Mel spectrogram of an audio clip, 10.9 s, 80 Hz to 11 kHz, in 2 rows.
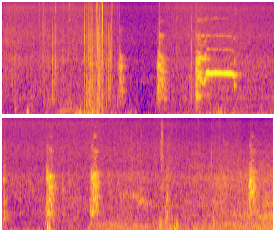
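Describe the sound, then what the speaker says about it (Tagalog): A dog barks several times at irregular intervals, some barks near and some fainter, amid outdoor background noise during the 2020 Taal Volcano eruption. "Ang aso."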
